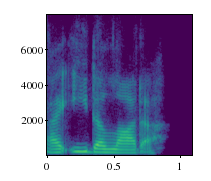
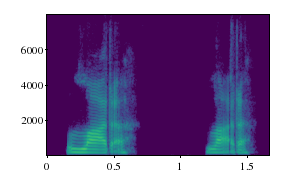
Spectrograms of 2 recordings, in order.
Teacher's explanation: the t in lot changes to d so it sounds like i eat a lotta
